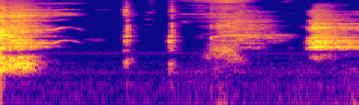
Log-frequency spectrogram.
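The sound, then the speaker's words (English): A coughing fit: a long raspy burst, two short sharp coughs, then more harsh, breathy hacking with gasping breaths in between, fairly loud and with no talking. “Sorry, okay. I'm coughing and dying.”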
